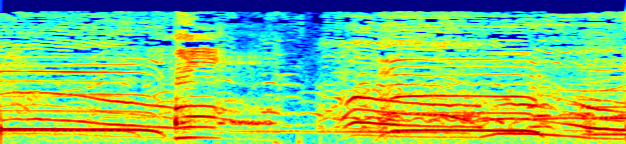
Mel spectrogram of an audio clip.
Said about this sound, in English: Booing.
